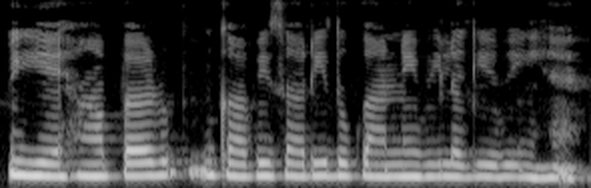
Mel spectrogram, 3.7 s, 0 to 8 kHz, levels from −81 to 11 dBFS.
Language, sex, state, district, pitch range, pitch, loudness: Hindi, female, Chandigarh, Chandigarh, 195-205 Hz, 200 Hz, -14 LUFS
